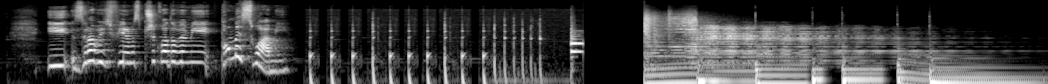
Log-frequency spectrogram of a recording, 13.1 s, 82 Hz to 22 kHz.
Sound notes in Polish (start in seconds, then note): 3.7 puk puk puk puk; 8.0 muzyka z intra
